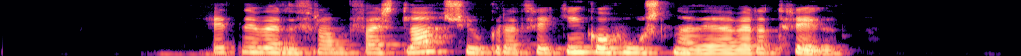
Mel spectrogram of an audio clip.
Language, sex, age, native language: Icelandic, female, 40-49, Icelandic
